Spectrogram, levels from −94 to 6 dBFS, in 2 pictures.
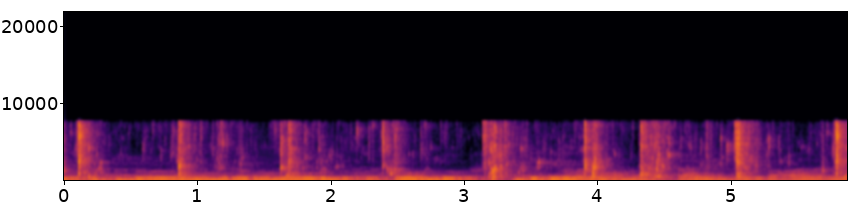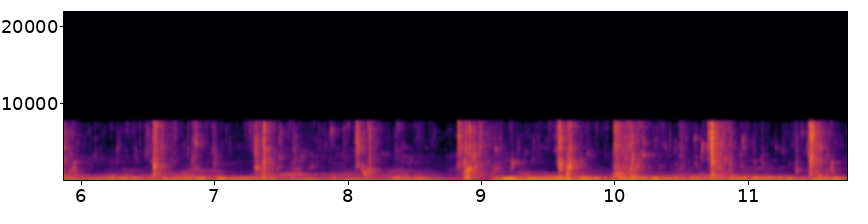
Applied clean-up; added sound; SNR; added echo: none; Splash, splatter; 0 dB; reverberation time 1.0 s.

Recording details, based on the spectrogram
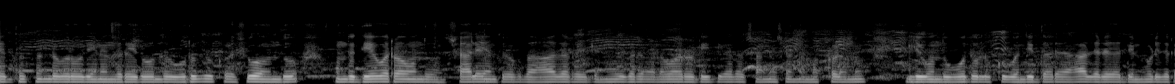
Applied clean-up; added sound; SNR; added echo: none; none; none; none.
